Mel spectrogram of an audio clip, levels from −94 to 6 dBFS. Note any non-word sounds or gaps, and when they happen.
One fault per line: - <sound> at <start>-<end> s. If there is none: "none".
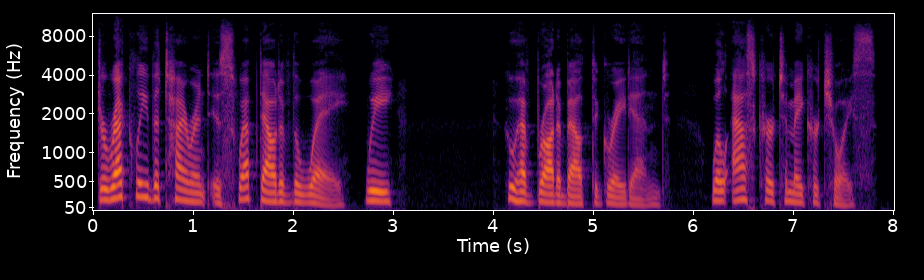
none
